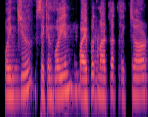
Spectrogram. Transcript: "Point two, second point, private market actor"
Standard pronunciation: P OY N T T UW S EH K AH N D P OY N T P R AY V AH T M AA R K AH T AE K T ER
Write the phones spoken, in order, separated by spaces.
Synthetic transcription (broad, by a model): P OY N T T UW S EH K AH N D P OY N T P AY P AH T M AA R K AH T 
